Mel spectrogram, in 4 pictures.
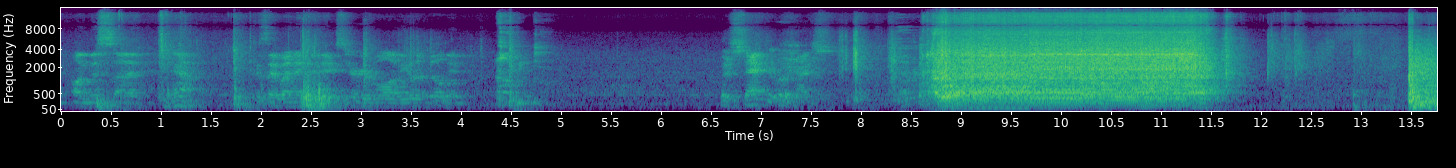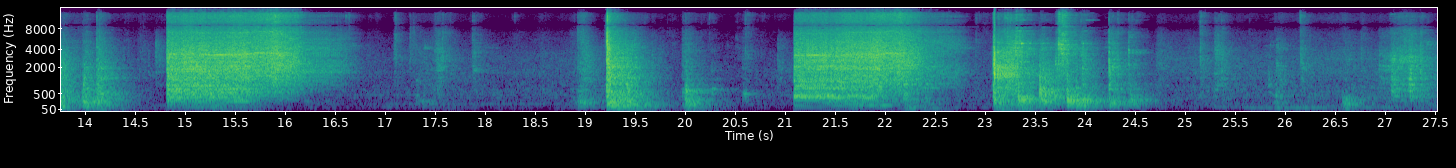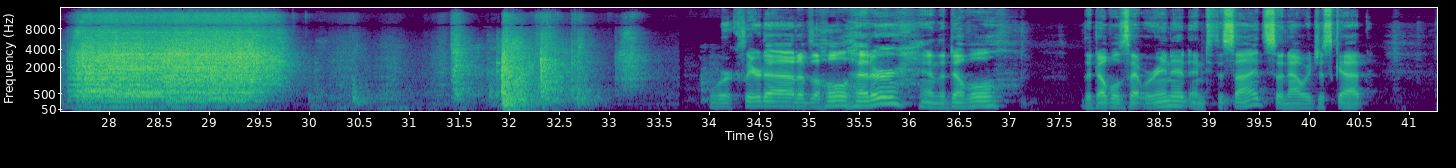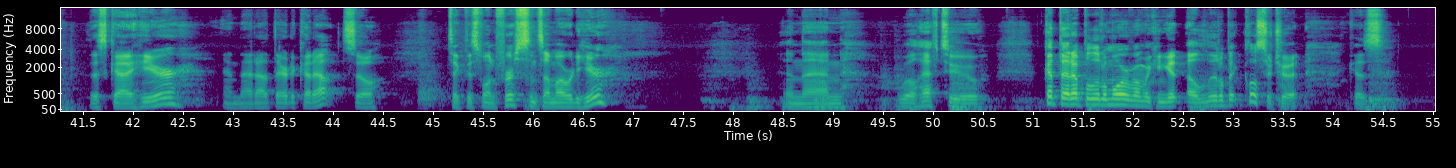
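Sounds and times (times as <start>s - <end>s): power saw whining: 8.6s - 11.8s, 14.8s - 16.7s, 21.1s - 22.9s, 27.2s - 30.0s.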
